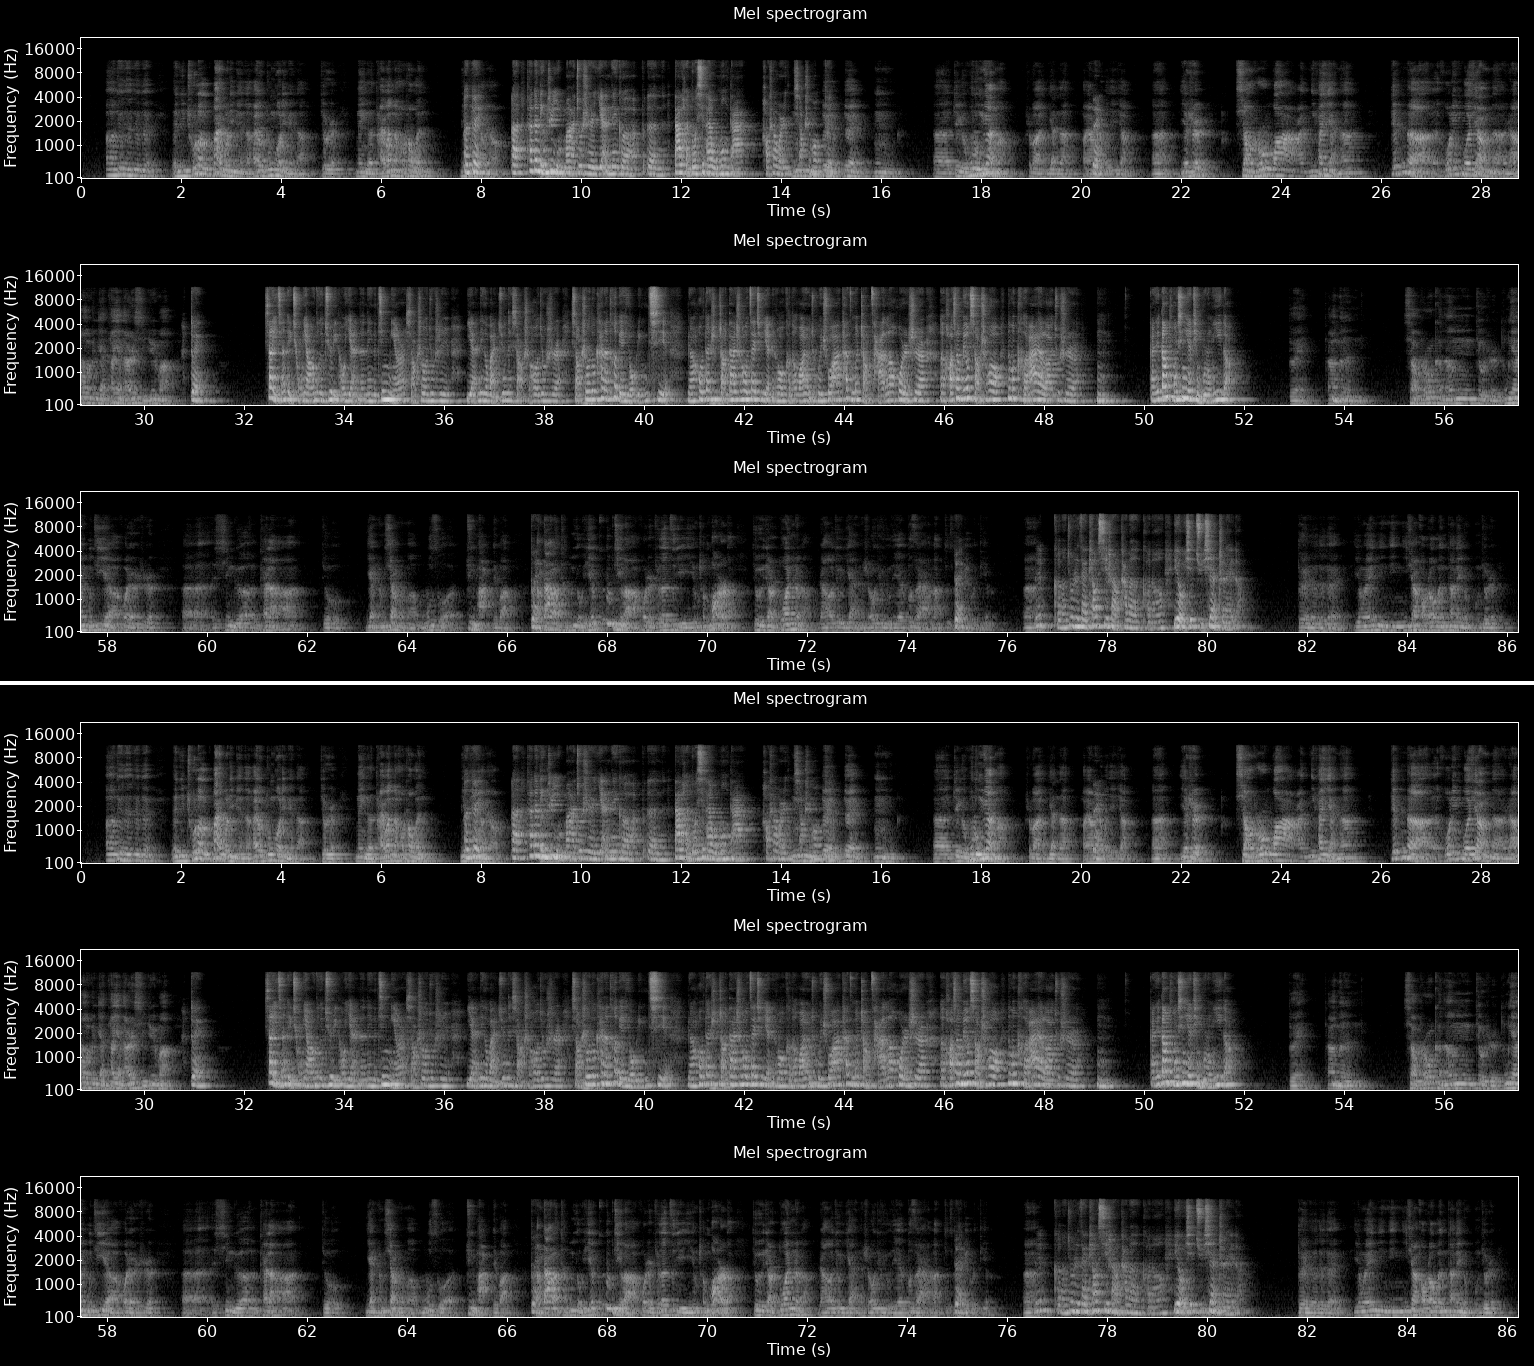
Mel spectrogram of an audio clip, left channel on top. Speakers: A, on the right; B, on the left.
A: 啊，对对对对，呃，你除了外国里面的，还有中国里面的，就是那个台湾的郝邵文，你有印象没有？
B: 呃，对，呃，他跟林志颖嘛，
A: 对，
B: 就是演那个嗯、搭了很多戏，还有吴孟达、郝邵文小时候，
A: 嗯嗯，对对，
B: 对
A: 嗯，呃，这个《乌龙院》嘛，是吧？演的好像是我印象，
B: 对
A: 嗯，也是小时候哇，你看演的真的活灵活现的，然后演他演的还是喜剧嘛，
B: 对。像以前给琼瑶那个剧里头演的那个金明儿，小时候就是演那个婉君的小时候，就是小时候都看的特别有灵气，
A: 嗯
B: 然后但是长大之后再去演的时候，
A: 嗯，
B: 可能网友就会说啊，她怎么长残了，或者是呃，好像没有小时候那么可爱了，就是嗯，感觉当童星也挺不容易的，
A: 对他们。
B: 嗯，
A: 小时候可能就是童言无忌啊，或者是呃性格很开朗啊，就演什么像什么，无所惧怕，对吧？
B: 对
A: 长大了可能有一些顾忌了，或者觉得自己已经成腕儿了，就有点儿端着了，然后就演的时候就有些不自然了，就存在这个问题了。
B: 对，
A: 嗯
B: 而且可能就是在挑戏上，他们可能也有一些局限之类的，
A: 对对对对，因为你你你像郝邵文他那种，就是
